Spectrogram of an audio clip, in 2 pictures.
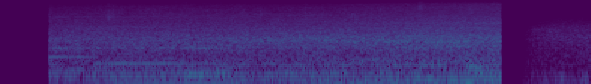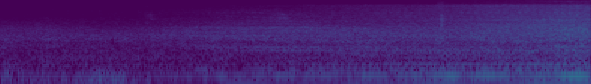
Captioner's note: car sounds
